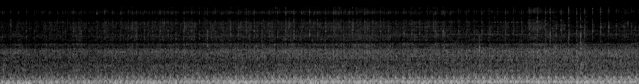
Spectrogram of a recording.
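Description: A small engine running steadily at idle, with water sloshing as a sieve of riverbed sludge is swirled in the river.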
